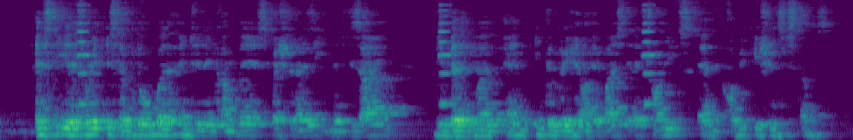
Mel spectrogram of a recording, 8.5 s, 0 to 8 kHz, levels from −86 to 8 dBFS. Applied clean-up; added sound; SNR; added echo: classical method WPE with log-MMSE.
